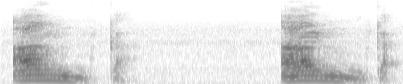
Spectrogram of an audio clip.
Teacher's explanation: es una N que la lengua está muy, muy atrás. Pero no tan atrás como una ñ.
